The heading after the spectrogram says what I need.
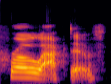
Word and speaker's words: proactive: Pro has that long o proactive first syllable stress.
